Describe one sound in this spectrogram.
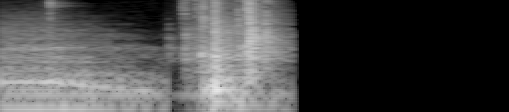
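A toy microwave door clicks open.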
